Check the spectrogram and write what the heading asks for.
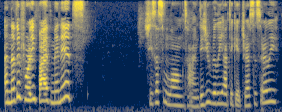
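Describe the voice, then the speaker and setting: With a giddy air and a measured pace, a young woman plays a jealous, flustered roommate in a romantic audio roleplay. Her voice sits high as she speaks to the listener directly, then trails into soft murmurs.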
